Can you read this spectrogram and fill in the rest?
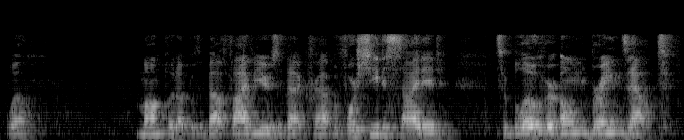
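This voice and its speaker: A man's voice: mid-range voice, unhurried, distant mic, natural voice. Man acting a haunted, bitter grieving brother, echoey room. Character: grieving, traumatized brother bitter about his abusive family. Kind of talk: dramatic stage monologue. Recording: echoey room with faint noise.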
